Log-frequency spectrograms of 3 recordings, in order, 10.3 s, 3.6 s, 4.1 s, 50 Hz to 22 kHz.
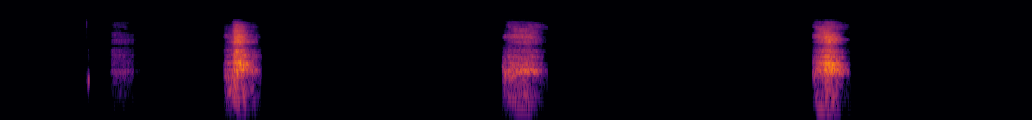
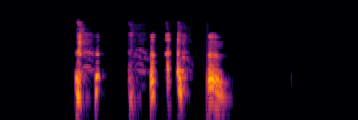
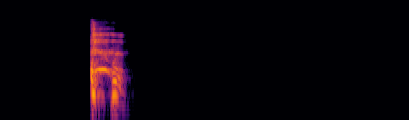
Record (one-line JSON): {"exhalation_length": "10.3 s", "exhalation_amplitude": 21189, "exhalation_signal_mean_std_ratio": 0.2, "three_cough_length": "3.6 s", "three_cough_amplitude": 26408, "three_cough_signal_mean_std_ratio": 0.28, "cough_length": "4.1 s", "cough_amplitude": 26677, "cough_signal_mean_std_ratio": 0.21, "survey_phase": "beta (2021-08-13 to 2022-03-07)", "age": "45-64", "gender": "Male", "wearing_mask": "Yes", "symptom_none": true, "symptom_onset": "5 days", "smoker_status": "Ex-smoker", "respiratory_condition_asthma": false, "respiratory_condition_other": false, "recruitment_source": "REACT", "submission_delay": "4 days", "covid_test_result": "Negative", "covid_test_method": "RT-qPCR"}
